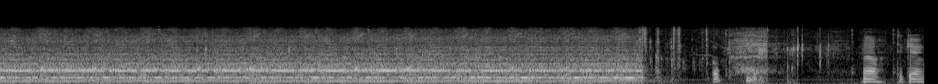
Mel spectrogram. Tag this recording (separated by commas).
Truck, Speech, Vehicle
